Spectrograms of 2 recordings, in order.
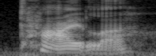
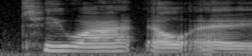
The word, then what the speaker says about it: Tyla: album if it's nominated so Tyla T Y L A you familiar with Tyla oh you're not just pronouncing Taylor a different way no no she's a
